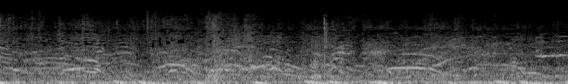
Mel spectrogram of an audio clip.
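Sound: crowd screaming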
